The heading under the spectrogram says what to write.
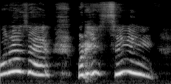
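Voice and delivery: put-on high, loud, scared little girl voice.

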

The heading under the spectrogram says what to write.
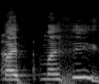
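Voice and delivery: imitated lisp without teeth. Retelling holding out his teeth to his mom at the door, imitating a toothless lisp. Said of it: "You sound like Mike Tyson?".

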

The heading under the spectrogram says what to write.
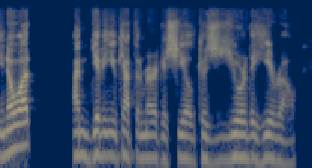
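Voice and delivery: play-acted, heartfelt voice catching, choked up with emotion. Retelling a video message to a kid: imitating Chris Evans choked up. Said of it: "he's choked up".

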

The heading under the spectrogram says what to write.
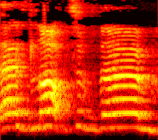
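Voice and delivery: loud, high shouting. In a tabletop game, several creatures in the room notice the party, shouting. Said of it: "You're shouting".

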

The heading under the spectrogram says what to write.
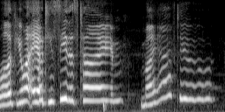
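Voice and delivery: high, openly delighted tone. On a show, telling a co-host what they might have to do, gleeful. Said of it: "a little less glee in your voice".

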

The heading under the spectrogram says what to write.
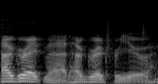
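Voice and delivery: smug, condescending, patronizing tone. Group showing off different voices on request, doing a condescending voice. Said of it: "Now do your condescending voice".

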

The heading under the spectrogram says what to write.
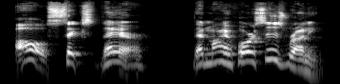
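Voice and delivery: agitated, alarmed outcry. The colonel cries out in reply to the narrator, in great agitation. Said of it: "cried the colonel in great agitation".

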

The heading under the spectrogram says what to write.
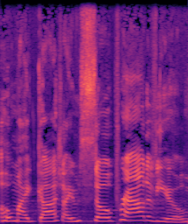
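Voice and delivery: really joyful, proud, drawn-out voice. A mother demonstrates one of her mommy voices, the really joyful one. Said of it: "A really joyful".

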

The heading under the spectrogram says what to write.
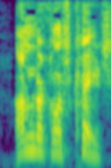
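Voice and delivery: put-on loud, high, very drunk voice, badly done. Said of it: "my impression of a very drunk Nicolas Cage".

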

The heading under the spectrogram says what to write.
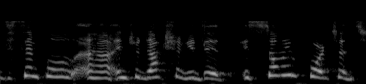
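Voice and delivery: high, tearful voice breaking into a cry. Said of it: "sorry for crying".

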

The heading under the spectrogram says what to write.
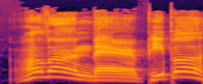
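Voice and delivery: high little gnome character voice. Retelling a movie where garden gnomes come alive: gnome voice. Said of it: "they all talk like that".

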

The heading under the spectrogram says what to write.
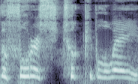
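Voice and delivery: put-on very high, slow, cowering Scottish accent. Describing a scene, quoting a cowering woman found in the woods, in a Scottish accent. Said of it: "I'm doing a Scottish accent for some reason".

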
